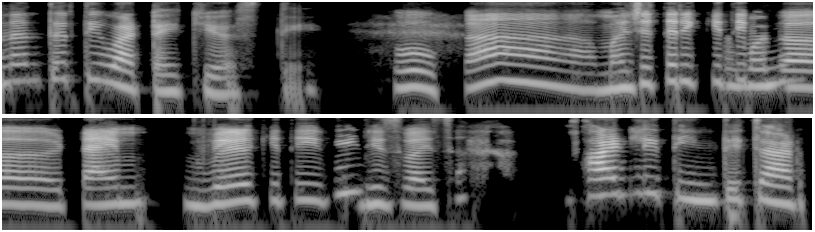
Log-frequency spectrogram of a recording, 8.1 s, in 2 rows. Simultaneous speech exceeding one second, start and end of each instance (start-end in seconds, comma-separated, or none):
none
